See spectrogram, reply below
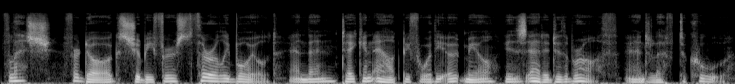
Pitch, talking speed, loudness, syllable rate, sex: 125 Hz, 195 wpm, -18 LUFS, 4.5 syllables/s, male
